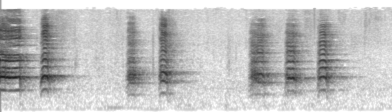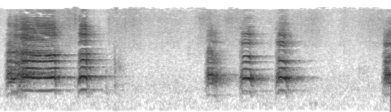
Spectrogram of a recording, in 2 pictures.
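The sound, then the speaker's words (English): Chickens cluck and squawk in quick clusters of short, loud calls, with one longer drawn-out call in the middle and brief pauses between bursts; no one speaks. “Just one of the other things I like about having chickens.”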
